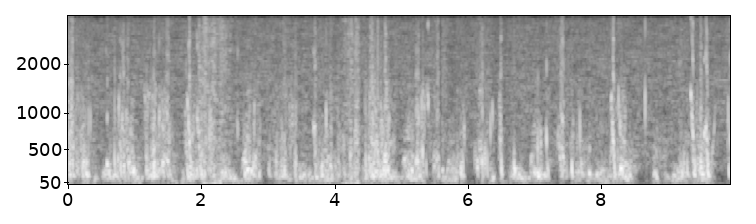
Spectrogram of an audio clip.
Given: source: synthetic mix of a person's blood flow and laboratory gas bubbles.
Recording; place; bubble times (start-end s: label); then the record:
Doppler ultrasound of blood flow; precordium
0.00-0.38 s: bubbles
0.56-1.02 s: bubbles
1.11-1.60 s: bubbles
1.73-2.26 s: bubbles
2.53-2.58 s: bubbles
2.60-2.91 s: bubbles
2.98-3.46 s: bubbles
3.67-4.18 s: bubbles
4.21-4.38 s: bubbles
4.43-4.93 s: bubbles
5.12-5.65 s: bubbles
5.81-5.98 s: bubbles
6.06-6.41 s: bubbles
6.45-6.56 s: bubbles
6.66-6.75 s: bubbles
7.01-7.25 s: bubbles
7.31-7.88 s: bubbles
8.11-8.48 s: bubbles
8.63-8.70 s: bubbles
8.81-8.89 s: bubbles
9.16-9.72 s: bubbles
9.88-9.94 s: bubbles
From the record:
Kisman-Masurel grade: 333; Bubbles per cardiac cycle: rolling drumbeat, 9 or more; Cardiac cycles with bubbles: 50 to 99%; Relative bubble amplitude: loud (0.450 to 0.775); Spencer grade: 3 (all of the cardiac periods contain showers or single bubble signals, but not dominating or overriding the cardiac motion signals); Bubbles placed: anywhere in the cardiac cycle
